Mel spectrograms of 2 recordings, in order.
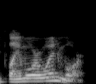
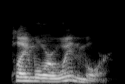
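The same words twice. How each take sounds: First: Said in the usual way. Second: "play more, win more" slow, each word punched; slogan emphasis. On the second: Shown as a demonstration. Host stressing his team hashtag slowly, word by word. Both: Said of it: "That's the hashtag I used".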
